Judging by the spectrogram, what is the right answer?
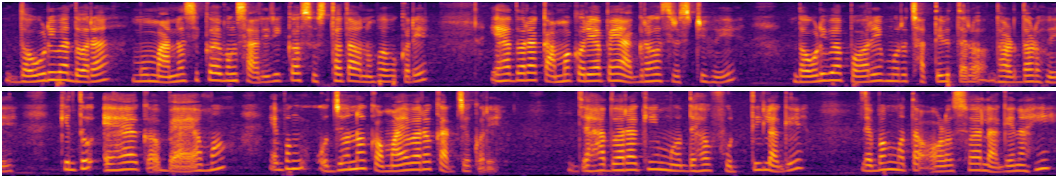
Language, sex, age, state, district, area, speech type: Odia, female, 60+, Odisha, Kandhamal, rural, spontaneous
